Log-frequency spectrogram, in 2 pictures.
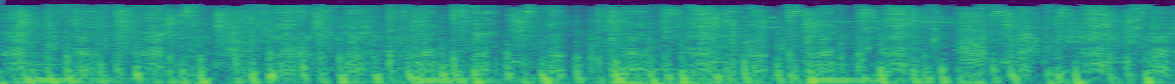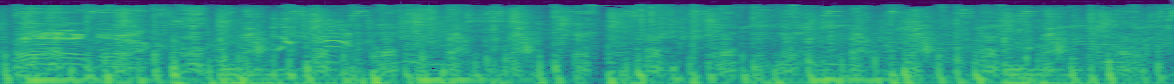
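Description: Horse hooves thud rapidly on soft ground at a gallop.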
